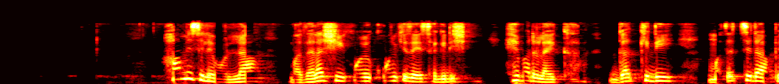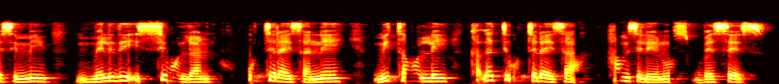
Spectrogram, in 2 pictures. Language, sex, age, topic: Gamo, male, 18-24, agriculture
